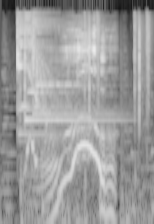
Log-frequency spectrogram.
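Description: Cartoon sparkle sound effect: a tinkling shimmer of chimes with a swooping tone that rises and then falls, starting about a quarter second in and stopping just before the end, over background music.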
